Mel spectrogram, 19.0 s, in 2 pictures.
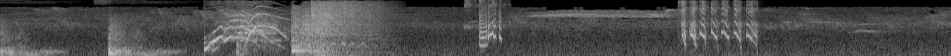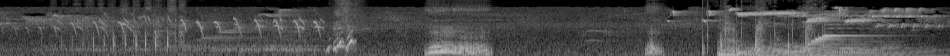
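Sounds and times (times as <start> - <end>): bird-like chirps and trills: 4.7 - 14.5, 15.4 - 19.0.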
